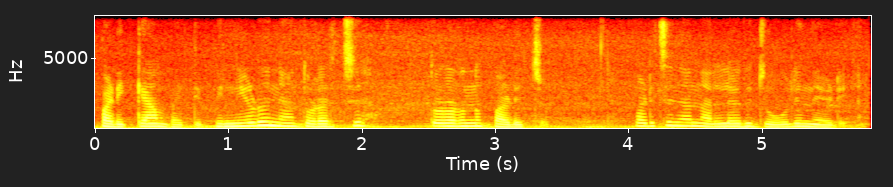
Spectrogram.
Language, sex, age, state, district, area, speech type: Malayalam, female, 45-60, Kerala, Kasaragod, rural, spontaneous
